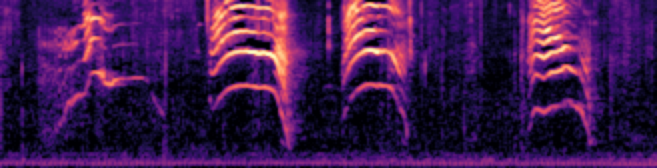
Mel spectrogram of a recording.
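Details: Domestic calico cat indoors giving birth to five kittens, her second litter; four loud, arched mews rising then falling, each about half a second long, with rich harmonics, spaced irregularly over four seconds, over a steady low electrical hum.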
